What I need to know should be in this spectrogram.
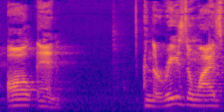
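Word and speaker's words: Ollin: whole chapter is called it's called all in okay but it's spelled o llin all in and the reason why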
